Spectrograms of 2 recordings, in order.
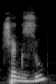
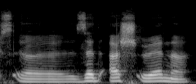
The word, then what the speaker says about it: Zhengzhou: Et le billet est au nom de Giovanni Telkmar pour une destination en Chine qui s'appelle alors il faut que je le prononce bien, Chengzhou, donc Zhengzhou.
